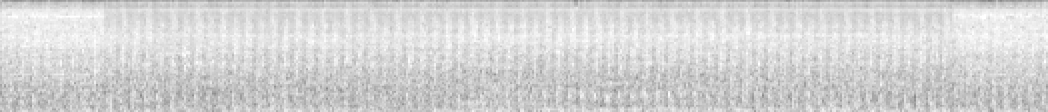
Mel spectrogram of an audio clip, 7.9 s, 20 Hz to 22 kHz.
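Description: A UH-1H Huey helicopter's door machine gun fires in the DCS flight simulator: a dense, unbroken rattle of automatic fire lasting several seconds, loud and close, with rotor noise underneath and no talking.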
